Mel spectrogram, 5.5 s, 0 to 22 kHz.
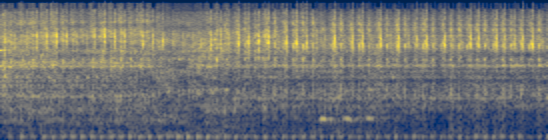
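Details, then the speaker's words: Yamaha Y15 after repeated topset work, head replaced, new valves: light fast ticking from head at idle, about three to four taps a second; intake valve clearance found too large and roller rocker arm has free play. "Dan lagi satu, motor ni bila dah buat topset, kata owner dia dah tukar head sketul, valve dah baru, tetapi ada bunyi dekat bahagian head dia."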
